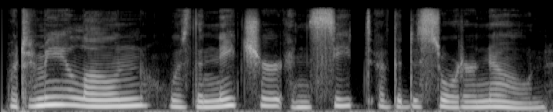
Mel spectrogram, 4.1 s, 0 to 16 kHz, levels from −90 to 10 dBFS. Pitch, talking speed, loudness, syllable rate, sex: 200 Hz, 190 wpm, -15 LUFS, 5.1 syllables/s, female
